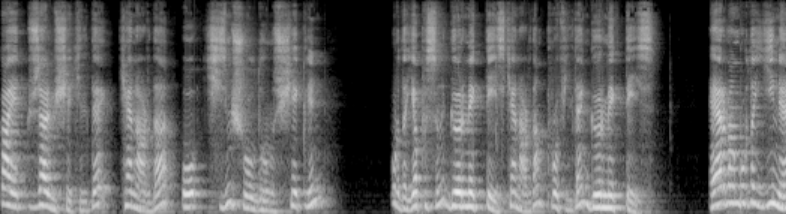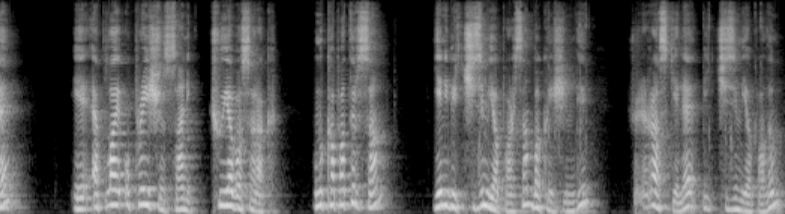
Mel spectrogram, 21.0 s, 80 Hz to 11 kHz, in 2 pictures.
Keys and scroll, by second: 13.5 q, 15.8 ctrl+z, 16.9 1.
